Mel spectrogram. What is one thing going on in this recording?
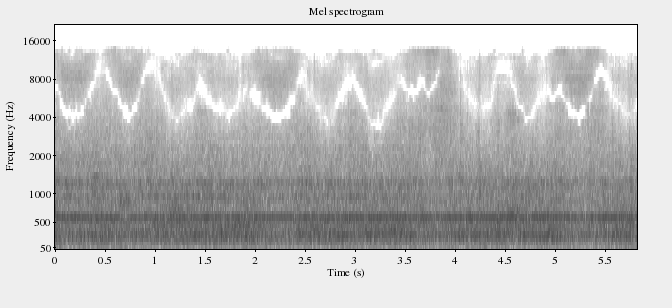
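A large machine hums steadily.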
